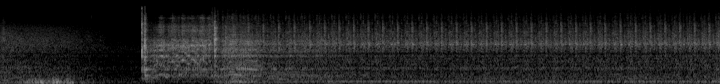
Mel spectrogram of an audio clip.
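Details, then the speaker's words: Morris Minor petrol engine before ignition repair, running on three cylinders: catches after a brief crank and settles into an uneven, lumpy idle, one cylinder dead; ignition coil and distributor suspected. "if the coils out of whack it's not gonna run properly and one of my cylinders has not woken up for a while so I'm running on three"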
